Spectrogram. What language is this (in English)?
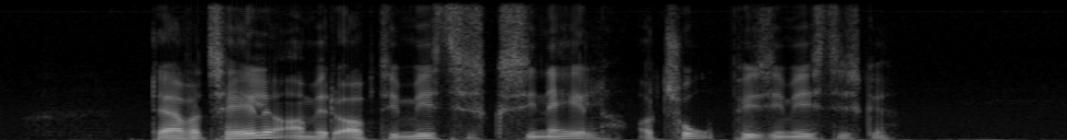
Danish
